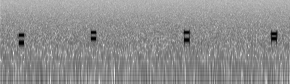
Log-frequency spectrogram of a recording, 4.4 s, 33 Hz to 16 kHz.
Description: DTMF, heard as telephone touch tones, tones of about 80 ms. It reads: 1 # 9 0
